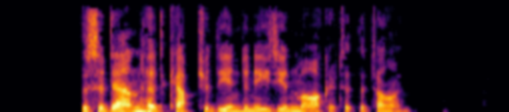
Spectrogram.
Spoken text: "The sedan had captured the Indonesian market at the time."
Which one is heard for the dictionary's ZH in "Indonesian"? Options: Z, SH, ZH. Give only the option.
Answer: Z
